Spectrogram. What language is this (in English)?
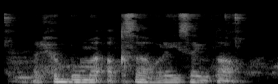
Arabic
